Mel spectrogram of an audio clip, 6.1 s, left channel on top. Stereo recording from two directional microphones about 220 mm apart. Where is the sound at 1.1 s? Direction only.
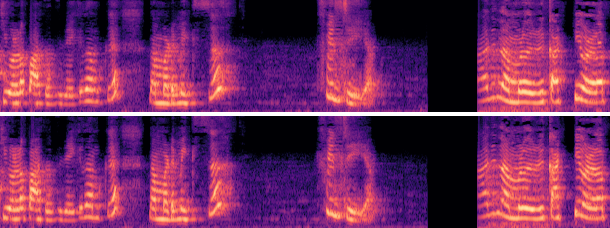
40° right (ahead or behind).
